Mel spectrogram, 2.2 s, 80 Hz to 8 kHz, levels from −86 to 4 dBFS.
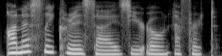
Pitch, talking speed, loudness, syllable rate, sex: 225 Hz, 135 wpm, -18 LUFS, 5.4 syllables/s, female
